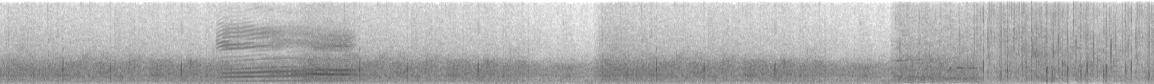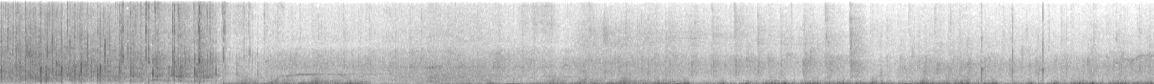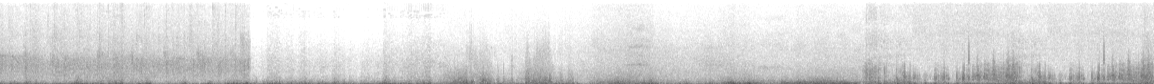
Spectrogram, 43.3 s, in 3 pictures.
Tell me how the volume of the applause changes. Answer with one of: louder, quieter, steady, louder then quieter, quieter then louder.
quieter.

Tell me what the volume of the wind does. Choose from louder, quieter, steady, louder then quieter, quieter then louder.
louder.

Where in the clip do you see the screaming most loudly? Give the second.
4 s.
